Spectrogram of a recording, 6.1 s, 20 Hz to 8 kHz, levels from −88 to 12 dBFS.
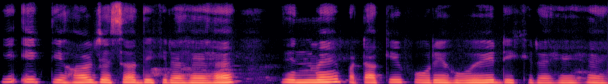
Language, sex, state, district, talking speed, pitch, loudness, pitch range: Hindi, female, Rajasthan, Jaipur, 140 wpm, 220 Hz, -17 LUFS, 210-230 Hz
